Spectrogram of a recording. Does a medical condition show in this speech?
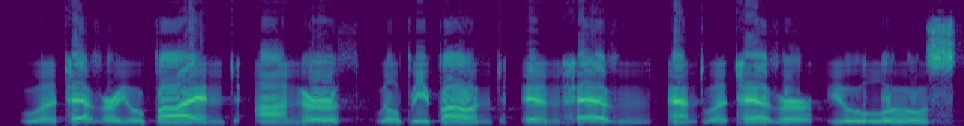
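Yes: cerebral palsy, through a speech-generating device; never knew what it was like to talk.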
